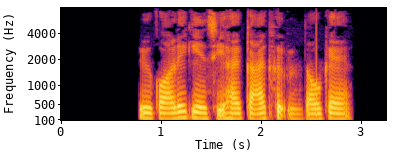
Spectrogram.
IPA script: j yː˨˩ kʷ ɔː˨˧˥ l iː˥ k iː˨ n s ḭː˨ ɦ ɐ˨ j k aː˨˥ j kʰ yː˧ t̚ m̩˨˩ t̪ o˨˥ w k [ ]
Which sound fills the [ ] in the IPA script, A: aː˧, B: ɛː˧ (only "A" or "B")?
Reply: B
